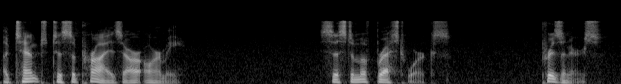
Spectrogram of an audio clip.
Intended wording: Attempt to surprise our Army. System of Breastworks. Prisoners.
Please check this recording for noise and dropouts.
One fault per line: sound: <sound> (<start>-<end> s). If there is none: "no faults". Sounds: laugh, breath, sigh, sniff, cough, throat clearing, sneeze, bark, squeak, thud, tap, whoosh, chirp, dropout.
no faults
